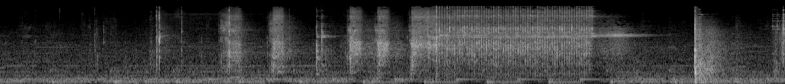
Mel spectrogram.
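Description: Cordless driver spinning a socket on the flywheel nut of a Suffolk Super Colt small engine, running steadily for about two seconds and then winding down. Before it come a few light metal clicks as the washer, nut and socket are fitted, and near the end there is one sharp clack.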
